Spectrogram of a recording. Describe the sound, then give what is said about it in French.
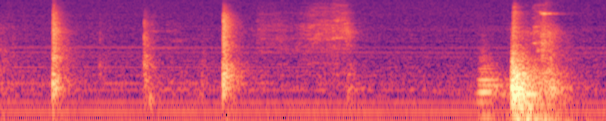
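A woman knocks three sharp times on a door, unevenly spaced, then a soft shuffle and a louder clunk with a rustling swell as the door opens and she enters. No voices. “La femme frappe à une porte.”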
